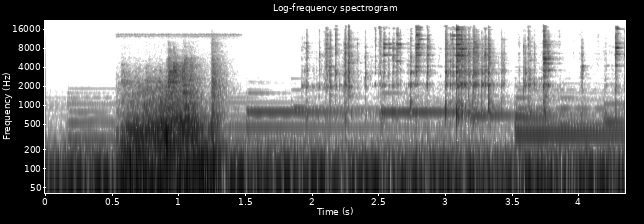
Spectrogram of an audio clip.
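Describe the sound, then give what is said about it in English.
A drawer slides open with a short scraping rush, followed by several seconds of small clinks and rattles as objects inside are shuffled around while someone gets bandages from it, with no talking. “Well, why don't you get some bandages from that drawer over there?”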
